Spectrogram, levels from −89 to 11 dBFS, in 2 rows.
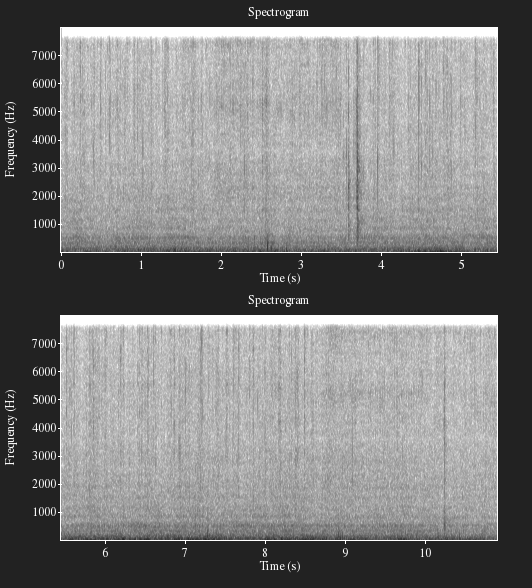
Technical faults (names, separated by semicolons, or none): none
